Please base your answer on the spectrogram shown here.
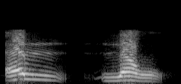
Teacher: أنا براقق اللام والغين مفخمة بس أنا ما خلطش الحروف بعض مش عشان أنا هفخم من غين أروح مفخم معاها اللام لا أقول اللغو اللغوي.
